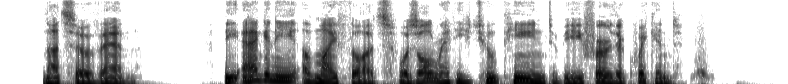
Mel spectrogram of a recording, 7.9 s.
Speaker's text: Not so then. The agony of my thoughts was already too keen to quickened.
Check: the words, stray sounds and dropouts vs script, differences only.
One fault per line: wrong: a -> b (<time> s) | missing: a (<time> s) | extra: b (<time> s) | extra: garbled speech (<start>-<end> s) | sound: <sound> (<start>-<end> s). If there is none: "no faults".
extra: be further (5.6 s)
sound: whoosh (6.9-7.2 s)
